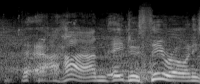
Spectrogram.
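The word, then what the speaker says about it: Adou Thiero: himself and he said his name, "Hi, I'm Ad Theo." And he said, "What?" And he pronounced it was Theiero at Kentucky.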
